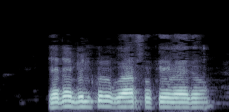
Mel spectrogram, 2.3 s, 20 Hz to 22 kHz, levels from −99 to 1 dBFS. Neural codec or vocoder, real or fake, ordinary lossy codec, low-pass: codec, 44.1 kHz, 7.8 kbps, Pupu-Codec; fake; MP3, 32 kbps; 7.2 kHz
